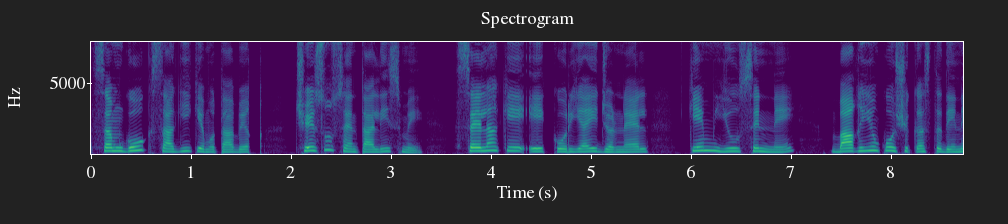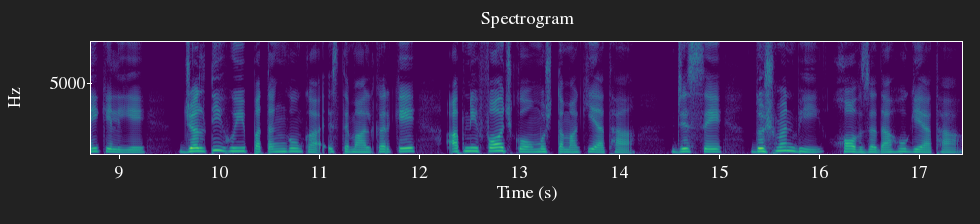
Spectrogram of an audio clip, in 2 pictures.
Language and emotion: Urdu, neutral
